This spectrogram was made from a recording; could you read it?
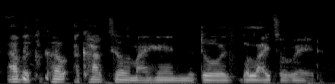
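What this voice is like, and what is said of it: Put-on sultry, seductive voice. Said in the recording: “That's your sexy voice?”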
